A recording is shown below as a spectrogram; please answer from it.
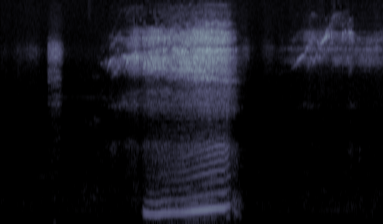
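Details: Dog (puppy) snoring: a single loud, buzzing snore on the in-breath, rising slightly in pitch, with a soft breath after.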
